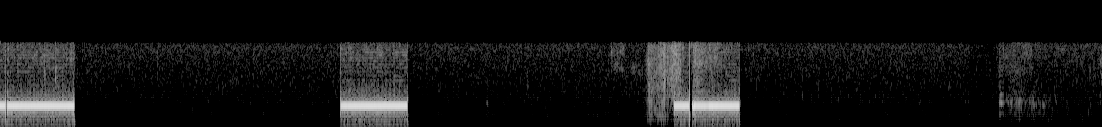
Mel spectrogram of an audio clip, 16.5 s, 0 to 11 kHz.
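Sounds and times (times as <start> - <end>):
ringback tone from a telephone call being placed: 0.0 - 1.1, 5.1 - 6.1, 10.1 - 11.1
noisy crackle: 9.7 - 10.2.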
